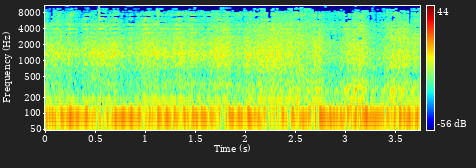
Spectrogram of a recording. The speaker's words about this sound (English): Here comes the train.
